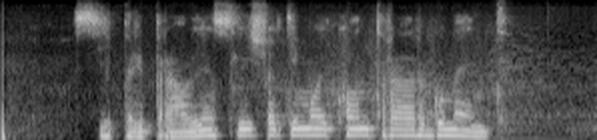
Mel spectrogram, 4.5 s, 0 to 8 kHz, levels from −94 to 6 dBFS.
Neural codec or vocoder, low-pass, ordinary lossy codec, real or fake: none; 7.2 kHz; Opus, 16 kbps; real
